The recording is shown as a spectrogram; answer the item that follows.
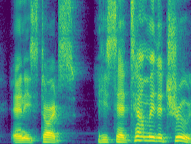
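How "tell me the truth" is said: put-on angry voice, higher. Retelling being questioned about a teacher by a mad father: imitating an angry father. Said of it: "he was so mad".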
